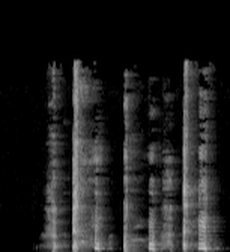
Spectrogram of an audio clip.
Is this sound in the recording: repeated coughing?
yes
